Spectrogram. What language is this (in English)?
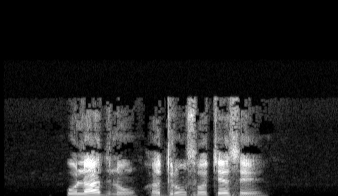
Wadiyara Koli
